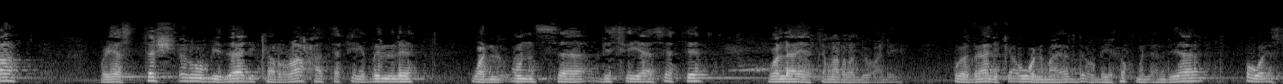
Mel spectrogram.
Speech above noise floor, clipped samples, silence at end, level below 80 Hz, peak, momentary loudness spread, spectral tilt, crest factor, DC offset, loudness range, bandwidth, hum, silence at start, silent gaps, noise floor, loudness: 22 dB; under 0.1%; 0 s; -58 dBFS; -6 dBFS; 13 LU; -8 dB/octave; 18 dB; under 0.1%; 3 LU; 7.6 kHz; none; 0 s; none; -46 dBFS; -25 LUFS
